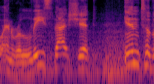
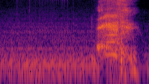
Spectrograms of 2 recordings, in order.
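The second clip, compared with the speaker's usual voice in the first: real sneeze. Real, not acted. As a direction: draw breath, then sneeze hard. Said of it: "I gotta sneeze".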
